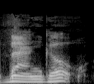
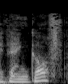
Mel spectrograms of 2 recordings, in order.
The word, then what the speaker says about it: Van Gogh: It depends where you come from or how you say it. You know, the Americans call him Van Gogh, and we tend to say Van Gogh, and I'm sure the Dutch say something more like Van Gogh.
